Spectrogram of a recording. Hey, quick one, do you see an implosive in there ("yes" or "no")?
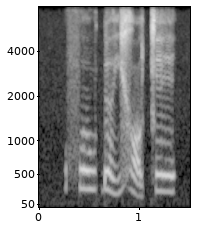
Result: yes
